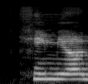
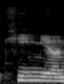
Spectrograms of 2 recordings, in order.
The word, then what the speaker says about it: Kimya: Kimya Nuru Dennis. Thank you for asking. So it's pronounced with a long E and then Nuru. Kimya Nuru.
